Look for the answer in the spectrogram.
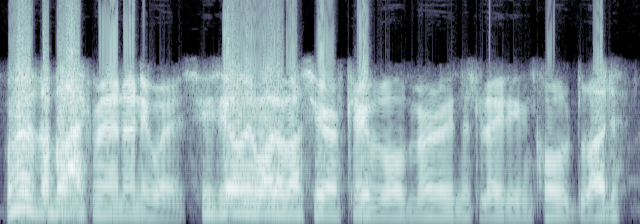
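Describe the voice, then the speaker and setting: A man's voice: medium pitch, fairly even intonation, fast, fairly bright tone, no room sound, lightly acted, rough recording. A man playing a rich host's superior, hot-tempered brother in a radio mystery. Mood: drunk, accusing. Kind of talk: radio mystery play acting.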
